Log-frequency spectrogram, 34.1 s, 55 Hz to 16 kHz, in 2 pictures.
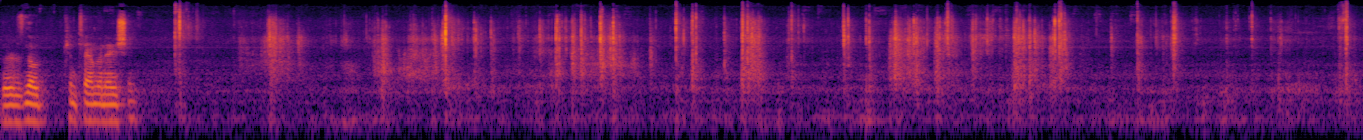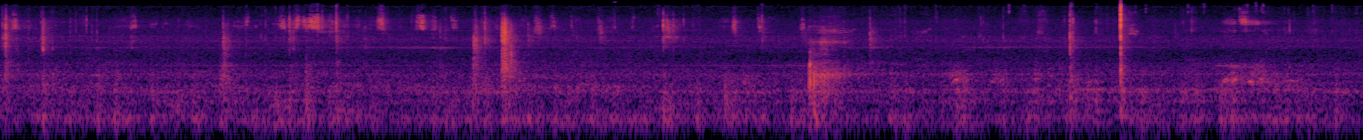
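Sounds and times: plastic film crackling: 3.0s - 17.7s, 22.4s - 23.9s.

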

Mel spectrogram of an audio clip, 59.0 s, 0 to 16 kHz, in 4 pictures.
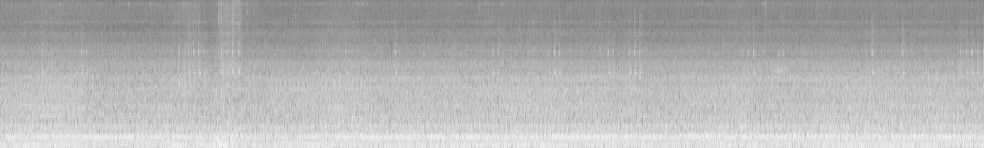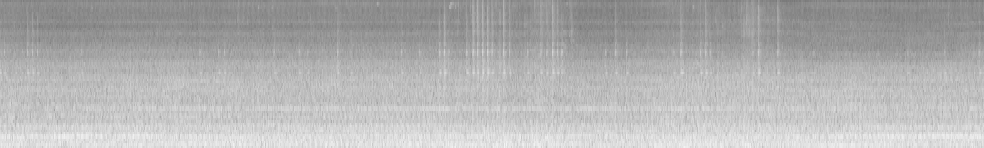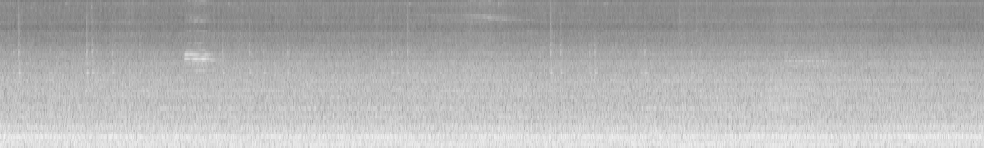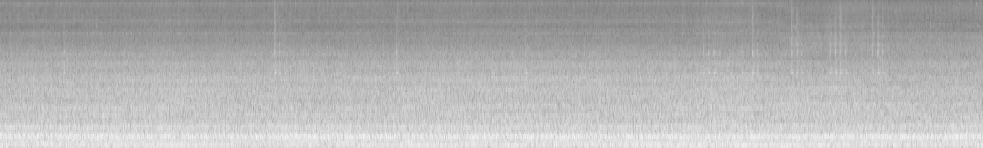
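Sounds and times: vehicle engine droning: 0.0s - 59.0s
mechanical rattles and clicks: 17.7s - 32.2s, 37.2s - 40.8s, 54.0s - 59.0s.

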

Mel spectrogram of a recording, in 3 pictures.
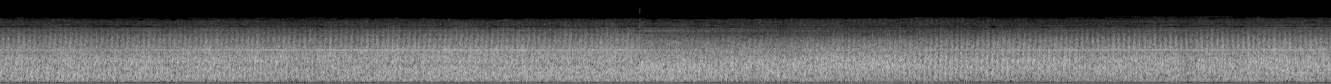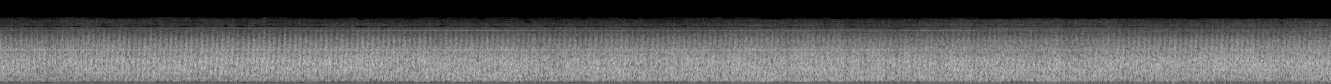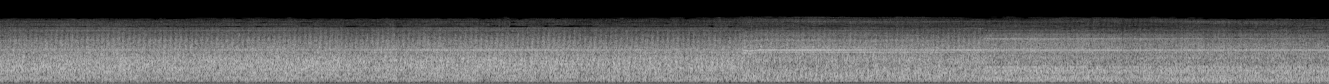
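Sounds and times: helicopter engine and rotor noise: 0.0s - 39.9s
faint thin whine: 30.3s - 39.9s.

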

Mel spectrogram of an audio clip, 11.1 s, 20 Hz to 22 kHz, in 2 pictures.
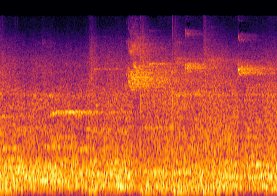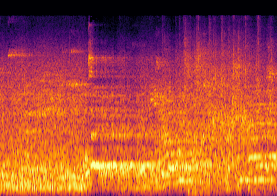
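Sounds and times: sports hall hubbub: 0.0s - 11.0s
shoes squeaking on court floor: 2.5s - 7.2s.

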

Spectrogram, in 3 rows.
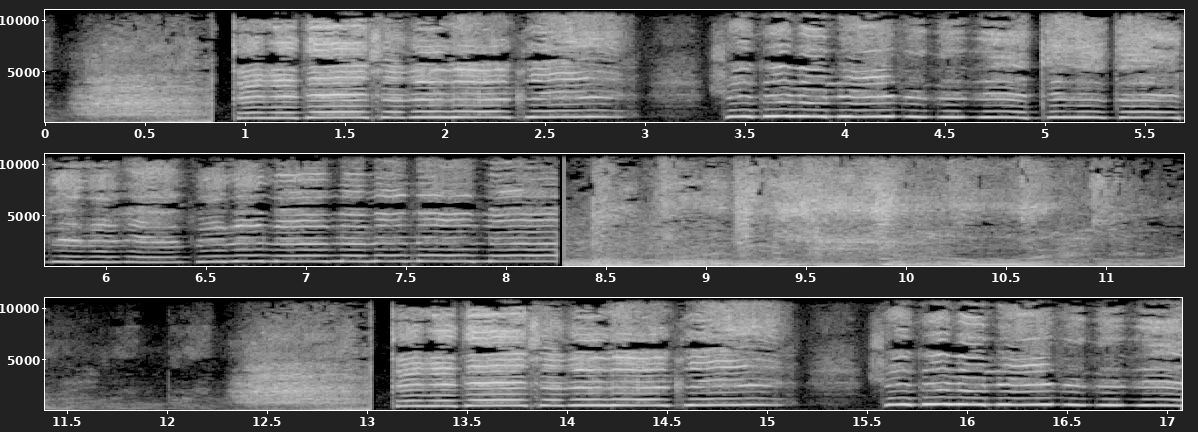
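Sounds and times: person singing high note: 8.3s - 12.3s.

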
